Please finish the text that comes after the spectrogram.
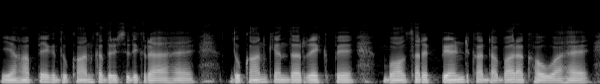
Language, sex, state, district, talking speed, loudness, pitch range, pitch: Hindi, male, Jharkhand, Garhwa, 220 wpm, -19 LUFS, 100-105 Hz, 105 Hz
